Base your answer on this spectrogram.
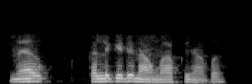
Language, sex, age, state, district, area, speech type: Hindi, male, 18-30, Madhya Pradesh, Gwalior, rural, conversation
